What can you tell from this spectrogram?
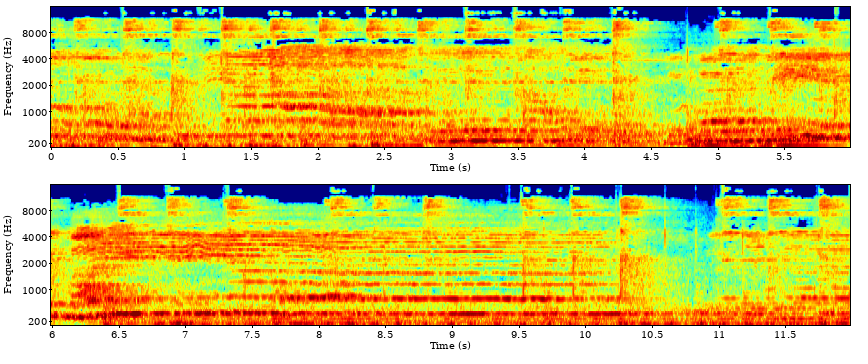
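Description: A group singing together, with hand claps and jingling percussion keeping a steady beat about twice a second.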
